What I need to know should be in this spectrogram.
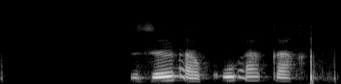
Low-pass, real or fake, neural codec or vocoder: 7.2 kHz; real; none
